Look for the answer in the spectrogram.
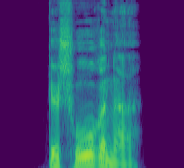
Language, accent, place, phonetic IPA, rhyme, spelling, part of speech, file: German, Germany, Berlin, [ɡəˈʃoːʁənɐ], -oːʁənɐ, geschorener, adjective, De-geschorener.ogg
- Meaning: inflection of geschoren: 1. strong/mixed nominative masculine singular 2. strong genitive/dative feminine singular 3. strong genitive plural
